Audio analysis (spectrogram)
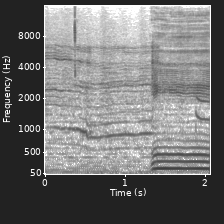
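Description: A cat named Mr. Bubbins, being taken out of its bag at an airport TSA security checkpoint, lets out a loud, drawn-out meow, its strained wail rising suddenly out of quieter meowing and holding steady to the end. No one speaks.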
